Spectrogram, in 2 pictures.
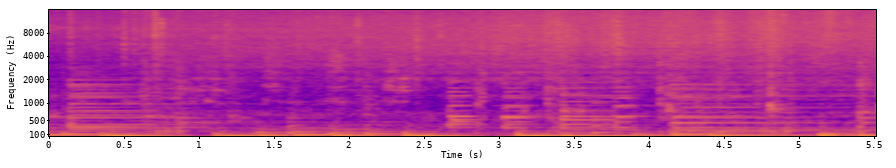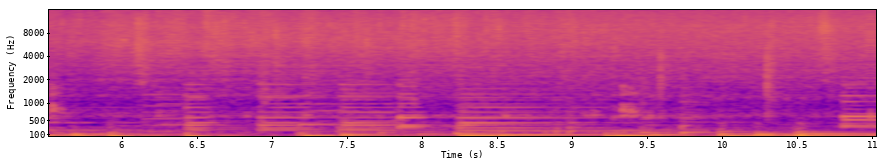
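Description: Food sizzling as it fries in a hot pan, a steady hiss with a few small clicks. Background music with a steady beat plays along.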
